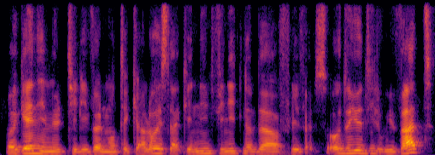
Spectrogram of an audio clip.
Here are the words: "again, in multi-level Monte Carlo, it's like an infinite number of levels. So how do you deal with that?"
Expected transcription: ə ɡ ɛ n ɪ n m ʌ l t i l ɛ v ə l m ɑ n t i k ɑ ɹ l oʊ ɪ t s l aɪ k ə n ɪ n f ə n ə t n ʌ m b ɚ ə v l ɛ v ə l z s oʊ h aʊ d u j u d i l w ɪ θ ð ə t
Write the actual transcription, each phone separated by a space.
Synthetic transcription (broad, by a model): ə ɡ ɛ n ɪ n m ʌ l t i l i v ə l m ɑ t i k ɑ ɹ l oʊ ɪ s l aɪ k ə n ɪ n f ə n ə t n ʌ b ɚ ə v l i v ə l s oʊ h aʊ d u j u d i l w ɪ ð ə t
